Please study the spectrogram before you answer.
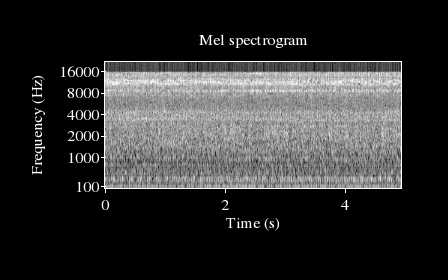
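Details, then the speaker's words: Red London taxi with automatic gearbox, idling at first start before a road test: a hissing rasp with a rhythmic rub about four times a second. Both mounting tabs of the brake vacuum pump are broken, so the pump moves and the belt rubs another pulley. "donc le bruit bizarre qu'on entend à mon avis et c'est assez logique il vient de la petite pompe de dépression dépression pour les freins et les deux pattes sont complètement cassées ce qui fait que la pompe se promène complètement et la courroie touche une autre courbe"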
